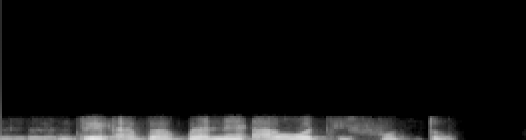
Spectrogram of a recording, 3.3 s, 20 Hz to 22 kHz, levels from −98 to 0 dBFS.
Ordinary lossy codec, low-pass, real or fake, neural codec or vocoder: Opus, 24 kbps; 3.6 kHz; fake; codec, 24 kHz, 1.5 kbps, HILCodec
